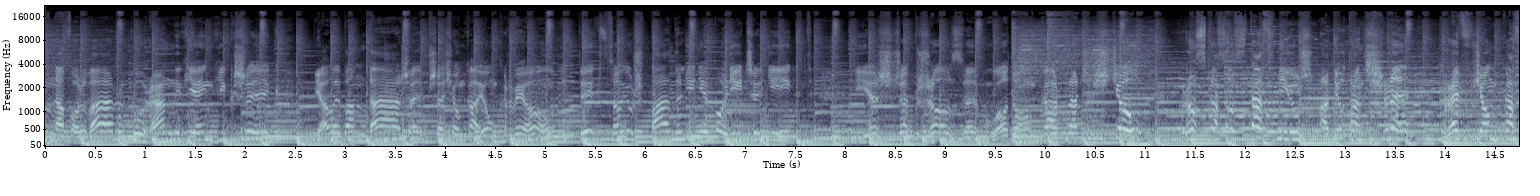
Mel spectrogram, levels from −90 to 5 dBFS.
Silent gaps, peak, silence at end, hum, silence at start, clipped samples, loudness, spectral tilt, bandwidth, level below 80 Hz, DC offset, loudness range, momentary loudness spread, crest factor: none; 0 dBFS; 0 s; none; 0 s; under 0.1%; -17 LUFS; -6 dB/octave; 19 kHz; -26 dBFS; under 0.1%; 2 LU; 4 LU; 16 dB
